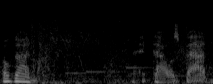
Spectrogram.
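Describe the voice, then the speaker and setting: Guy with a lowish voice talking thru a game run, laid back and chatty, game music faint underneath. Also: measured pace, vocal fry. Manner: relaxed, chatty, talks while playing. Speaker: gameplay guide host. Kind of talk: casual gameplay commentary.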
